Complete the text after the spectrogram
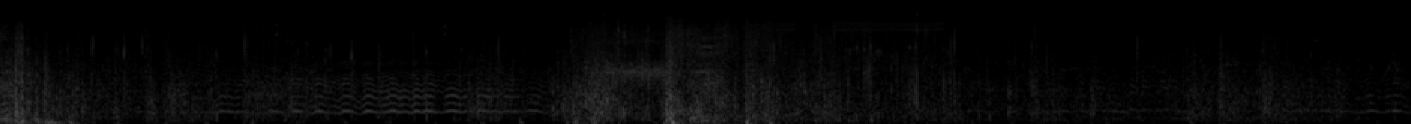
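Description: Hooves clop on rocky ground as a horse walks.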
